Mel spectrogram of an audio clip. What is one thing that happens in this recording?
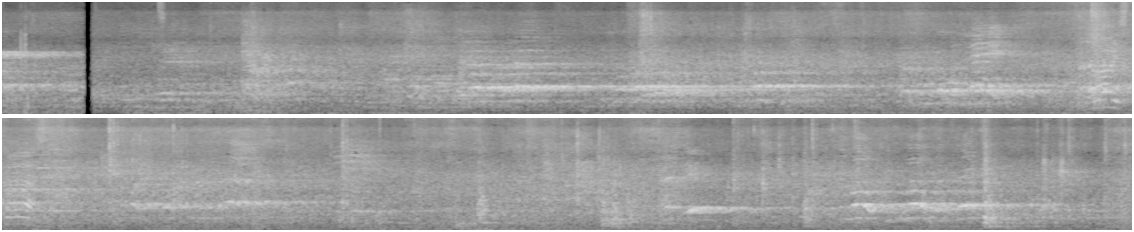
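Children shout and call out across an echoing rink.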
